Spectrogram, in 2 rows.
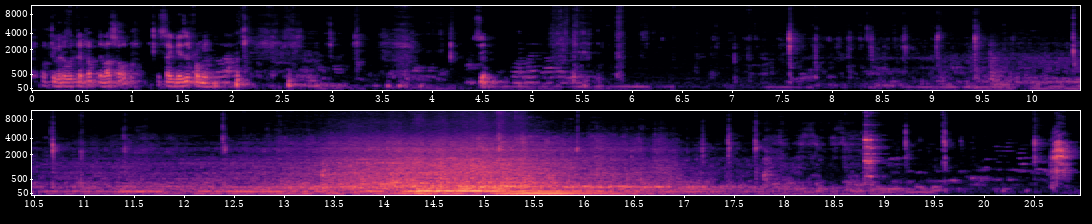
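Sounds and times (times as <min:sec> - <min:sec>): vehicle passing by: 0:08.9 - 0:19.4.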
